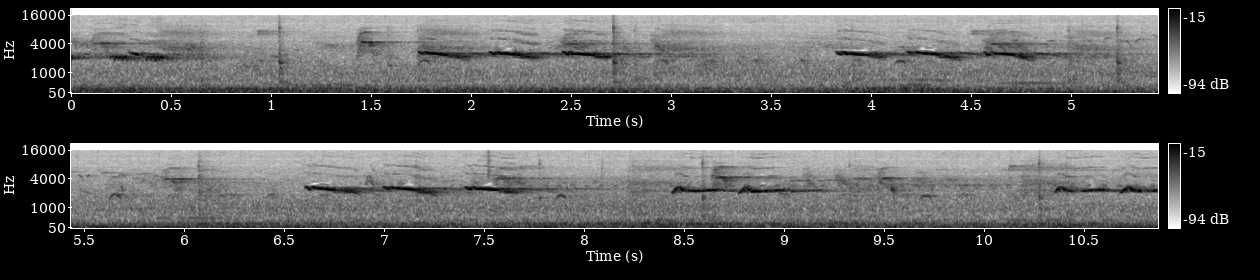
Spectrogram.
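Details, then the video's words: Enthusiastic mockingbird heard on a morning walk, running through its repertoire: short bursts of three or four rapid chirped notes, each repeated phrase followed by a pause, about every two seconds, over a low background hum. "Mockingbird - Morning Walk"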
